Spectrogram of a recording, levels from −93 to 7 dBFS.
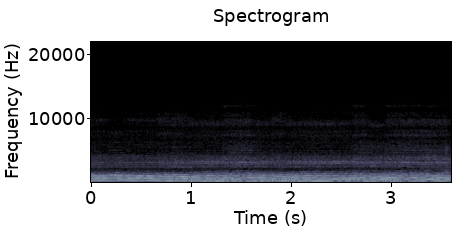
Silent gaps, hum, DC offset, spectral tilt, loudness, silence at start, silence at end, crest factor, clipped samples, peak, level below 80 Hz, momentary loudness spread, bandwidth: none; none; under 0.1%; -6.5 dB/octave; -38 LUFS; 0 s; 0 s; 12 dB; under 0.1%; -26 dBFS; -86 dBFS; 2 LU; 11 kHz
